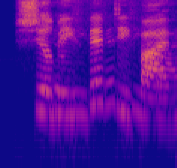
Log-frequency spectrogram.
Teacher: Notice that 55 is stressed here. This detail answers the question, how old is she?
